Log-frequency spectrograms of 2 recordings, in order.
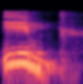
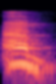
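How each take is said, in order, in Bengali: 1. দলটি 'ee' স্বরধ্বনি দিয়ে শুরু হয়। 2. দলটি 'ah' স্বরধ্বনি দিয়ে শুরু হয়। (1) "ই উচ্চারণ ধরলে ই বি ইব" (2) "আ উচ্চারণ ধরলে ই বি আব"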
